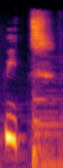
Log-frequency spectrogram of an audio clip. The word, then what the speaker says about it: huit: 8 is pronounced huit. Huit. As usual, like the 6, the T is not pronounced when it's before another word.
